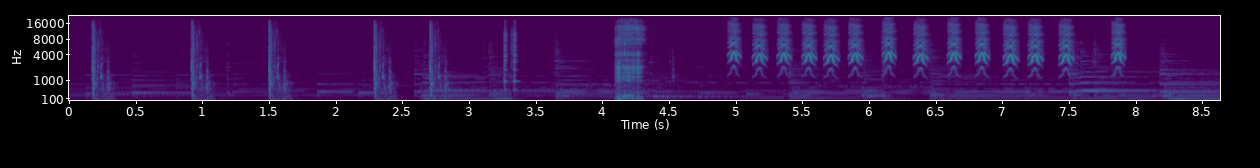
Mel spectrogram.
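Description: A dog's squeaky toy squeezed in a quick run of sharp, high squeaks, after a few dull thunks, clear and close with no talk.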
